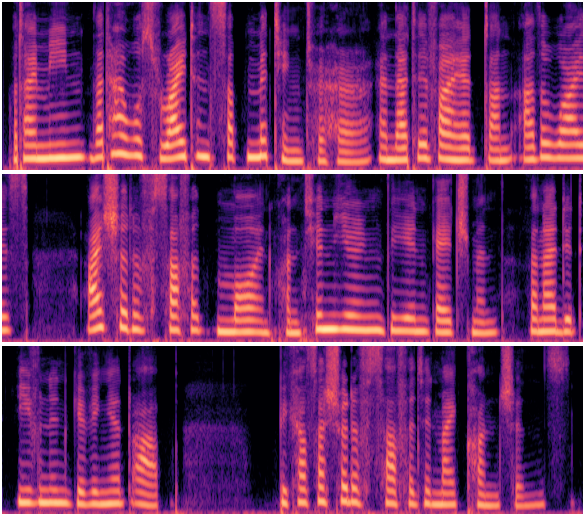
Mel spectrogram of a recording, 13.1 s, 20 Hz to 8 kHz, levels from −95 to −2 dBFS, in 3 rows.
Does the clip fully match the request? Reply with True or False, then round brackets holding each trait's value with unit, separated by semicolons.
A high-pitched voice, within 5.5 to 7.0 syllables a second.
True (225 Hz; 5.6 syllables/s)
